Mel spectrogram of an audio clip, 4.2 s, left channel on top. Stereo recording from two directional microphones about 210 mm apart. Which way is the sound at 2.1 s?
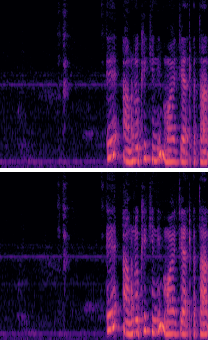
45° right (ahead or behind).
